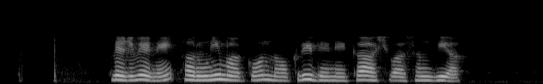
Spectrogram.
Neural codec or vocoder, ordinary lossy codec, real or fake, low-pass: autoencoder, 22.05 kHz, a latent of 192 numbers a frame, VITS, trained on one speaker; MP3, 32 kbps; fake; 3.6 kHz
